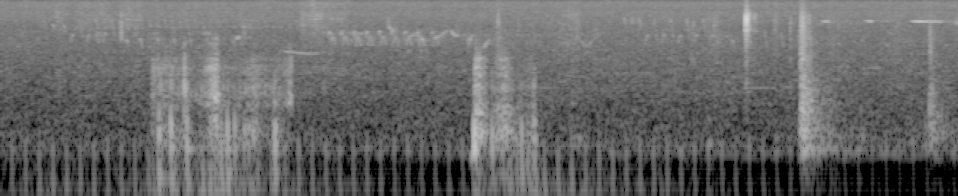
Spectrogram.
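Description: Hollow knocks and clunks on the hull of a small fishing boat, as gear and feet shift about in it. A cluster of thumps comes about a second in, a sharp loud knock at about three and a half seconds, and two single knocks near the end.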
